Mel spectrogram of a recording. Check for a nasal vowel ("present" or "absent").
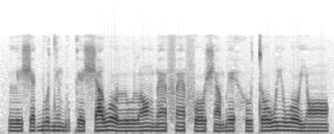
present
